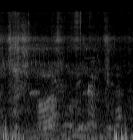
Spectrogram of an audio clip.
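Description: Dull low thuds of a dairy cow's hooves stepping down a rubber-matted trailer ramp, the loudest cluster near the end, with a brief murmur of a man's voice in between.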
